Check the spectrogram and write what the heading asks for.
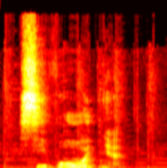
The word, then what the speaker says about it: сегодня: And here the main thing is that the letter G, we pronounce it as V. So it will become as сегодня.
